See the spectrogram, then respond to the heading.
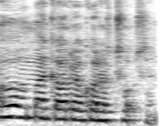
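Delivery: sudden, loud, rushed, panicky outburst. Acting out someone rushing in to say something: imitating a panicked person. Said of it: "I'm getting more of a panicked energy".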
